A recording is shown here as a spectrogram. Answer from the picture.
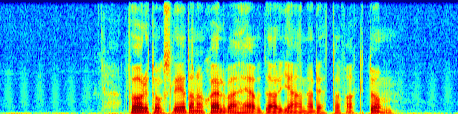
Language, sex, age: Swedish, male, 37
